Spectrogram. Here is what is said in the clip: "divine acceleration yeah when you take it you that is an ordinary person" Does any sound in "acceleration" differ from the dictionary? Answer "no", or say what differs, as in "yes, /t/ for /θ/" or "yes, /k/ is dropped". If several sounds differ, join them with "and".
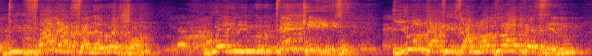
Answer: yes, /k/ is dropped and /n/ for /l/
